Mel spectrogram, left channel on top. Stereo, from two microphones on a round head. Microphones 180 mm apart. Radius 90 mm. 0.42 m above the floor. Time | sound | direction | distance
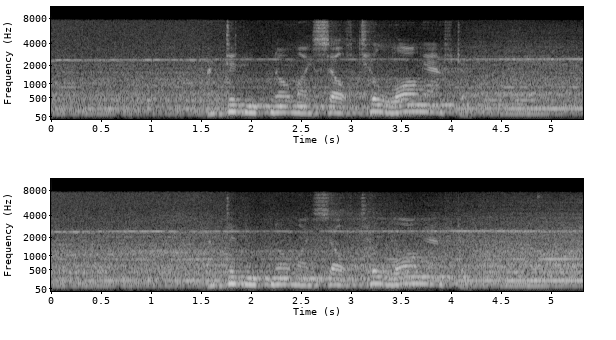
1.6 | a man speaking | 40° left (ahead or behind) | 2.0 m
